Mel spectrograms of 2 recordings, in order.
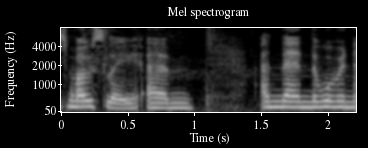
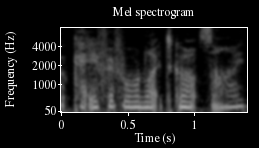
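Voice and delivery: put-on funeral celebrant tone, much quieter; 10 dB quieter than usual. Retelling how a break was announced to everyone, like a funeral celebrant. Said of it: "It was in that tone of voice".

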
